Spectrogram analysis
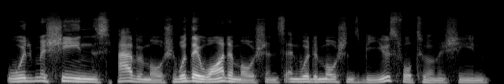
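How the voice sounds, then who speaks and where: A man's voice: mid-range voice, a little fast, a little mellow, no echo. A man hosting a casual, reflective discussion, musing tentatively as he puts his ideas forward. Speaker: podcast host.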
